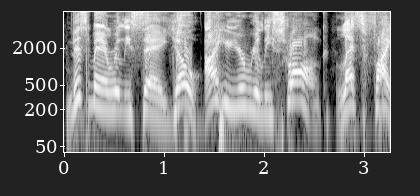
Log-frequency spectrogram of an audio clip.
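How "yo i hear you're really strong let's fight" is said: put-on eager anime fighter voice. Retelling a movie scene where a challenger demands a fight: sounding like Son Goku. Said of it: "My dog sounding like Son Goku".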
